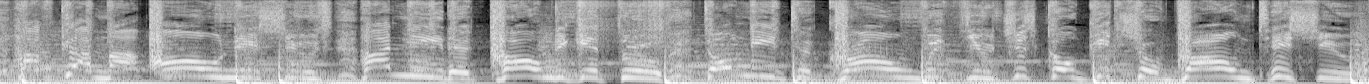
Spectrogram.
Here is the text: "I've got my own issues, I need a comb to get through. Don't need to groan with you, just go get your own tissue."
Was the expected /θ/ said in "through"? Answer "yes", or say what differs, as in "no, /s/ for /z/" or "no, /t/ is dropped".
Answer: yes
